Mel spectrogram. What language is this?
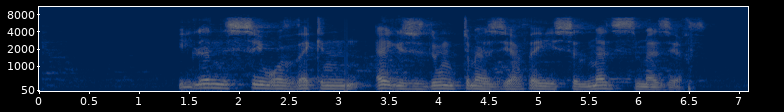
Kabyle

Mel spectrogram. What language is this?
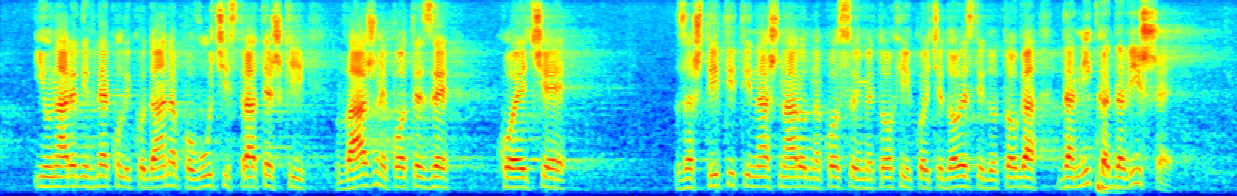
Serbian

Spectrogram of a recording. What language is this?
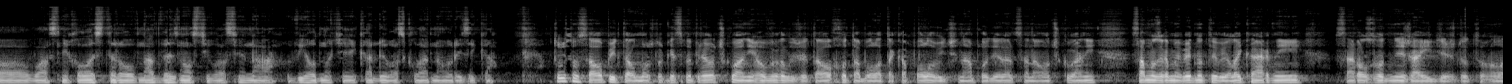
Slovak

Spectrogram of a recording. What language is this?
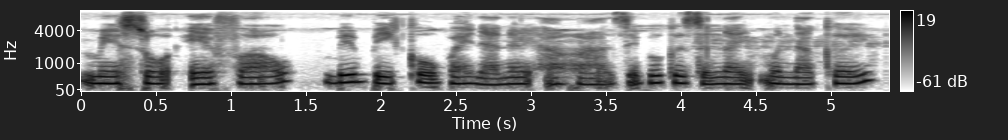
Bodo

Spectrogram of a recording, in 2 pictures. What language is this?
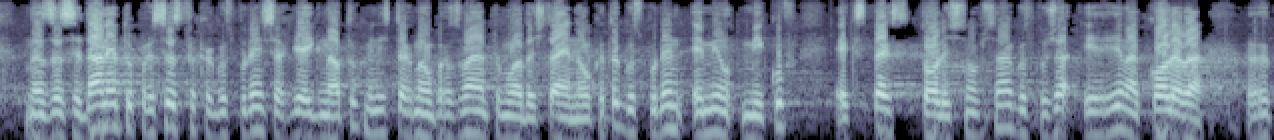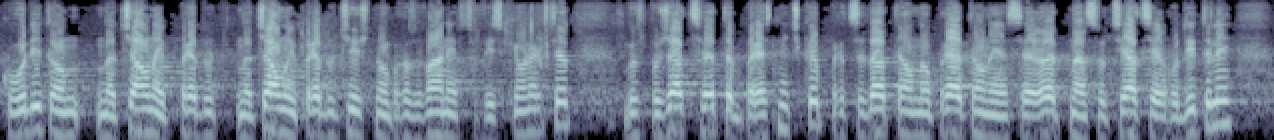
Bulgarian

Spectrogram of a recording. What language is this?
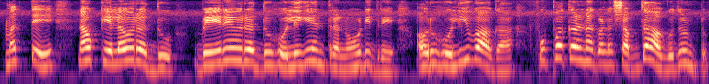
Kannada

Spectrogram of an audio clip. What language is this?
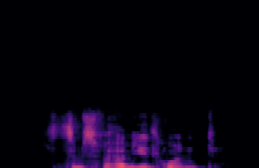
Kabyle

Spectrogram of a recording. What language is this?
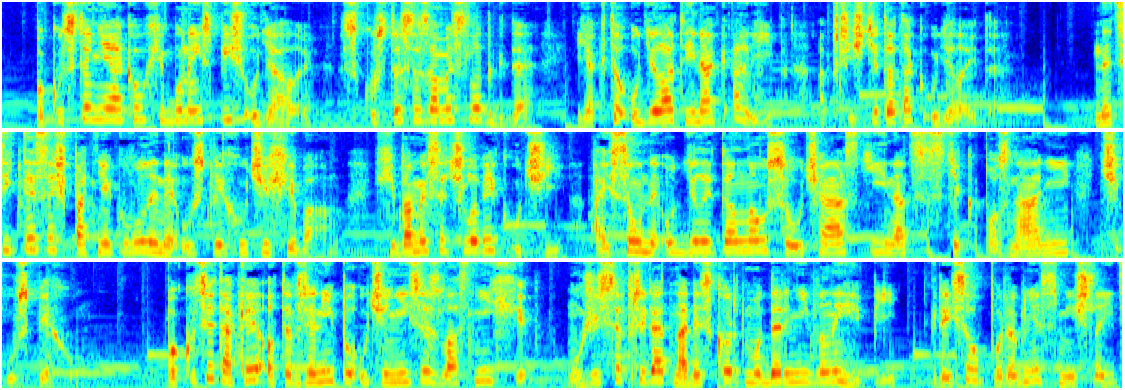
Czech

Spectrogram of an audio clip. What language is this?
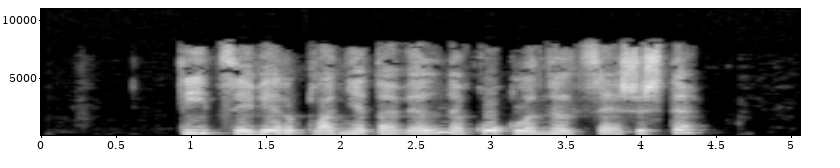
Western Mari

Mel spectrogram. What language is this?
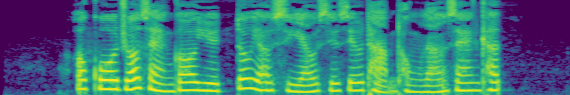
Cantonese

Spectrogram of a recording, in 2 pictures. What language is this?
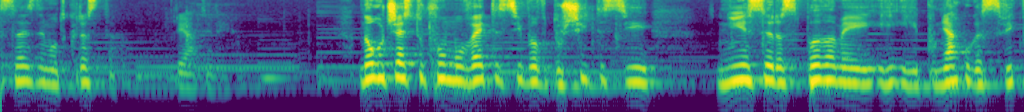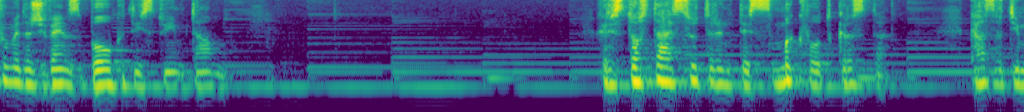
Bulgarian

